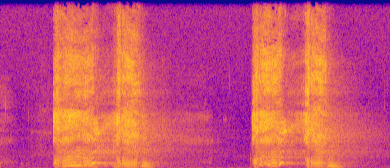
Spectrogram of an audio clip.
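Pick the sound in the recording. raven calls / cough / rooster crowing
cough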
